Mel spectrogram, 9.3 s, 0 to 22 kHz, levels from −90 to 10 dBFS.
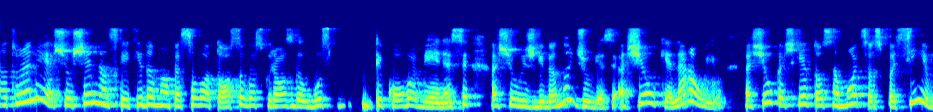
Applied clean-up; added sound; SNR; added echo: none; none; none; none.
